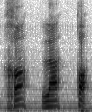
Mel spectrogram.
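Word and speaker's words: خلق: The letter qaf, it is a throat production, the upper throat, so it is qaf, kha, la, qa.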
